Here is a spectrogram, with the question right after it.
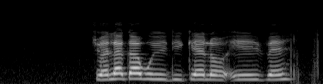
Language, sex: Northern Sotho, female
